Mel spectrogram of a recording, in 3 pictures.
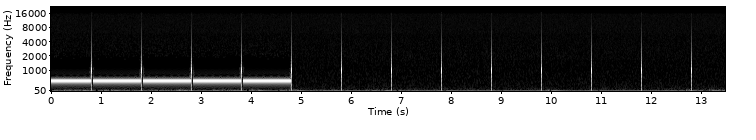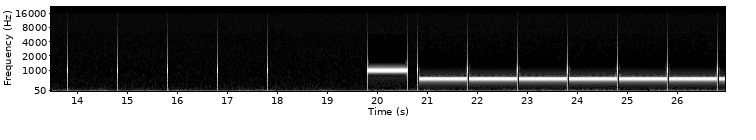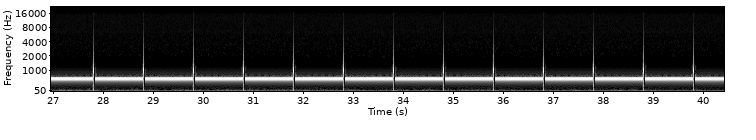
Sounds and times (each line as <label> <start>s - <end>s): time signal 19.8s - 22.1s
